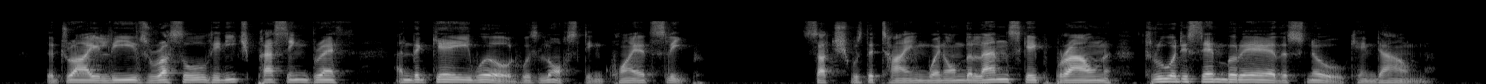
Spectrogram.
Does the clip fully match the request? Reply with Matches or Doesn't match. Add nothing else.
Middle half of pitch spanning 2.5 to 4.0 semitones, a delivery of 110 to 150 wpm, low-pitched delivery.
Matches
